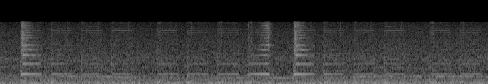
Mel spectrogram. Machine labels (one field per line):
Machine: slide rail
